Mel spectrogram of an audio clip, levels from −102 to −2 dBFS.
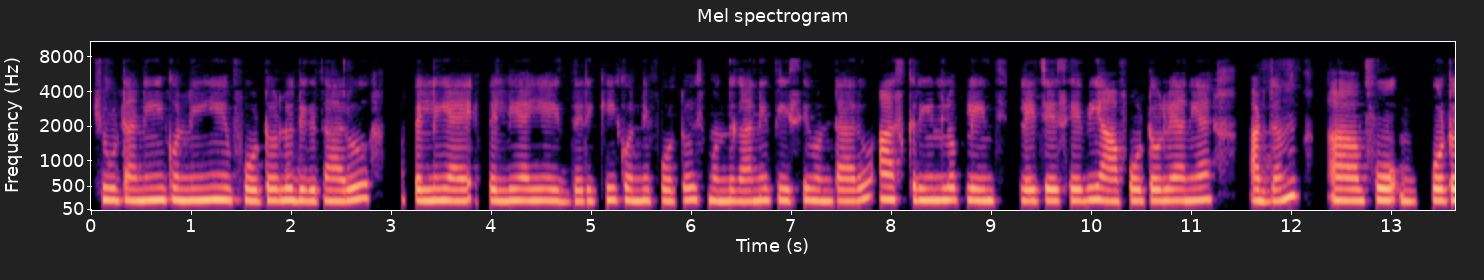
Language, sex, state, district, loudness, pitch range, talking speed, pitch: Telugu, female, Telangana, Nalgonda, -22 LUFS, 220-230 Hz, 115 wpm, 225 Hz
